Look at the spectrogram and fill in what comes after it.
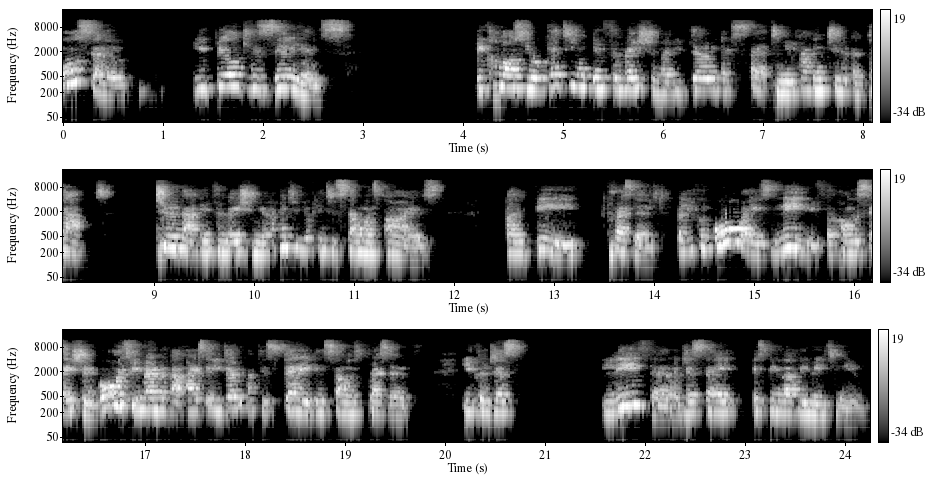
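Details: Adult woman, an actor and writer, with a self-reported stammer that she points out while speaking; stuttering.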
